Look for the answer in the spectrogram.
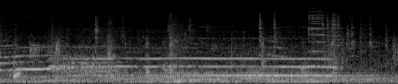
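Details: A young Pelung rooster basking in the sun in Sukabumi regency holds a long, even crow for about three seconds over a noisy background of low hum and scattered clicks.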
